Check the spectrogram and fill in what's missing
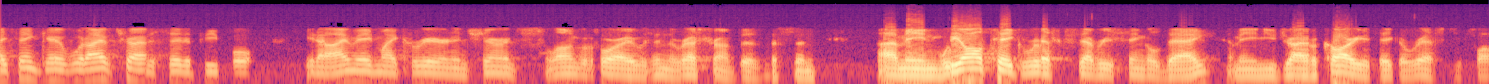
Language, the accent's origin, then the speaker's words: English; New England, United States; now in Pennsylvania, United States; I mean, I'm from New England originally.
